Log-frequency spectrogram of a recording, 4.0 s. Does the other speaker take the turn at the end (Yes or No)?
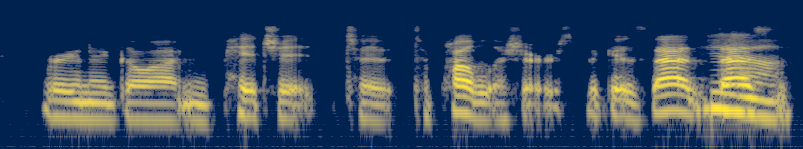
No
